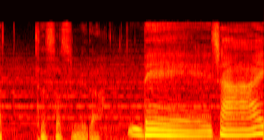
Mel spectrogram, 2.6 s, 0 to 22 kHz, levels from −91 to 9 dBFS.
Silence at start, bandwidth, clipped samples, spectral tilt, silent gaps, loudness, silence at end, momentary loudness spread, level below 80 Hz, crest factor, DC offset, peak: 0 s; 11.5 kHz; under 0.1%; -5.5 dB/octave; none; -24 LUFS; 0 s; 15 LU; -44 dBFS; 14 dB; under 0.1%; -10 dBFS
